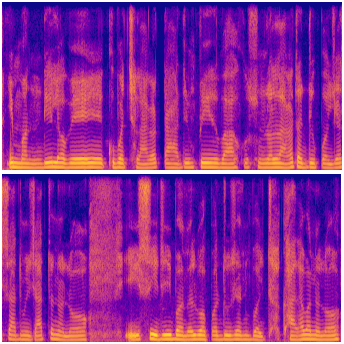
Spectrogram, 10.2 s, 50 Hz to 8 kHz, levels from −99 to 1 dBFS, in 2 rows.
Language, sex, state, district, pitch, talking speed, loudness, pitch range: Hindi, female, Uttar Pradesh, Deoria, 195 Hz, 175 wpm, -18 LUFS, 190-205 Hz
